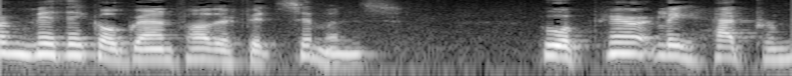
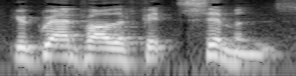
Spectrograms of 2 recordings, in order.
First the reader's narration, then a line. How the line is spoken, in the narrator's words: snapped my mother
